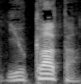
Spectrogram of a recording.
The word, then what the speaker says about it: 浴衣: はい、浴衣、これは新潟ですと二文字目のかにアクセントが来て浴衣、ね、それから薬、これも薬と言いますし、テレビ、これもテレビなんていうふうに言う人もいます。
